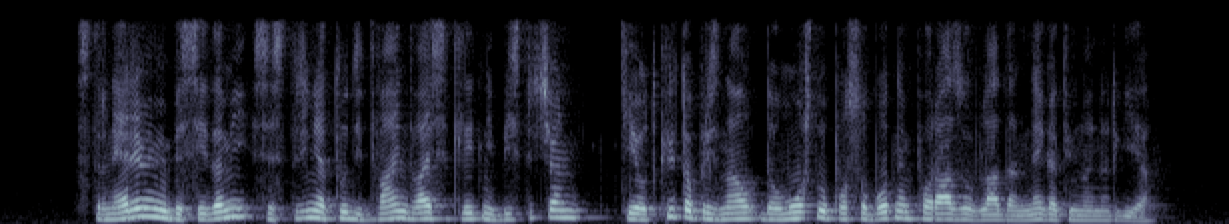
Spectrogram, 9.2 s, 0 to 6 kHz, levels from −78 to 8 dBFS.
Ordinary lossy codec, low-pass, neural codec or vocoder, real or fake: MP3, 48 kbps; 5.4 kHz; none; real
